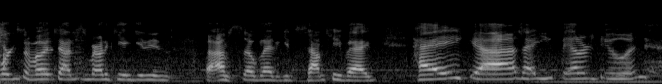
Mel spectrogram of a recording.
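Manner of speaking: natural Kentucky accent. Greeting others on a call: Kentucky accent. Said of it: "I love that accent".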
